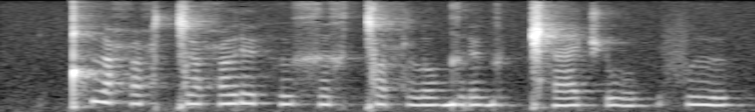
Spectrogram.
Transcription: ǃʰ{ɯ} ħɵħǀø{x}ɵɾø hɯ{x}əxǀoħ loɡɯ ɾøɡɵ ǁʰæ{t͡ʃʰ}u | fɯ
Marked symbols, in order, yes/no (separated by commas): yes, no, yes, no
